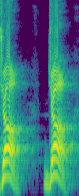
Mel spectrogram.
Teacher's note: ज में हमारी जिह्वा हमारी तालू को स्पर्श कर रही है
